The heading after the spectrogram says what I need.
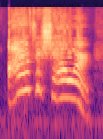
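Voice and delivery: high, loud mock yell; retold panicked outburst. Overwhelmed player announcing her escape to her partner, panicked outburst.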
